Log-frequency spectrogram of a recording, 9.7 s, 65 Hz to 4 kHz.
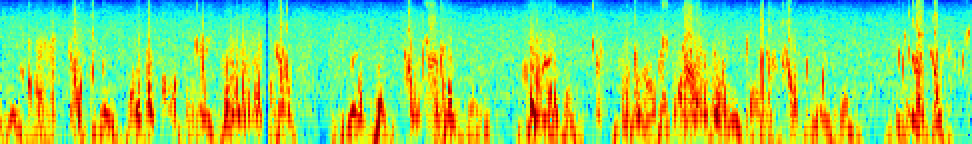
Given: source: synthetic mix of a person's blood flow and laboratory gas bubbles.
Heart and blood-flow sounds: Doppler ultrasound of blood flow; precordium
0.19-0.56 s: bubbles
0.66-0.84 s: bubbles
0.88-0.95 s: bubbles
1.01-1.06 s: bubbles
1.31-2.14 s: bubbles
2.19-2.63 s: bubbles
2.67-2.93 s: bubbles
3.48-3.64 s: bubbles
4.00-4.55 s: bubbles
5.20-5.61 s: bubbles
5.89-6.04 s: bubbles
6.19-6.69 s: bubbles
6.72-7.27 s: bubbles
7.43-7.97 s: bubbles
8.03-8.11 s: bubbles
8.19-8.28 s: bubbles
8.95-9.71 s: bubbles
From the record:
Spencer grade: 3 (all of the cardiac periods contain showers or single bubble signals, but not dominating or overriding the cardiac motion signals); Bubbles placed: anywhere in the cardiac cycle

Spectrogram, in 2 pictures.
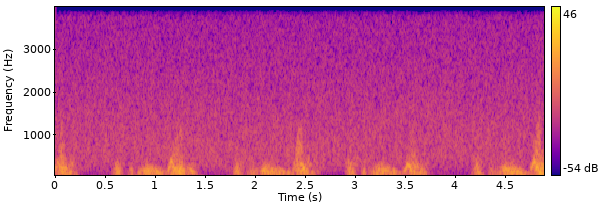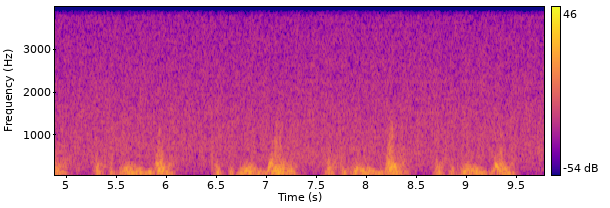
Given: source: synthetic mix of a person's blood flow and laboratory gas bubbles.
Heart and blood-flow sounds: Doppler ultrasound of blood flow; precordium
no bubbles
From the record:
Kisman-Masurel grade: 000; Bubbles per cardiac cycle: 0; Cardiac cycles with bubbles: 0%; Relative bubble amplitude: no bubbles discernible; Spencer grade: 0 (complete lack of bubble signals)

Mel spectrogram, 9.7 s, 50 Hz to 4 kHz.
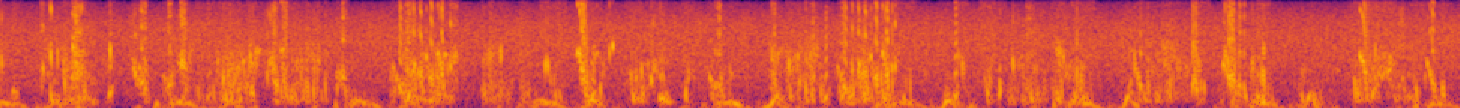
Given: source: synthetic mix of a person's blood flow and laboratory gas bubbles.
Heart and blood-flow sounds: Doppler ultrasound of blood flow; precordium
0.00-0.14 s: bubbles
0.27-0.66 s: bubbles
0.69-0.79 s: bubbles
0.86-1.01 s: bubbles
1.07-2.39 s: bubbles
2.58-3.06 s: bubbles
3.20-3.43 s: bubbles
3.46-3.56 s: bubbles
3.60-3.78 s: bubbles
3.81-4.12 s: bubbles
4.16-4.64 s: bubbles
4.70-4.92 s: bubbles
5.11-6.10 s: bubbles
6.29-6.47 s: bubbles
6.52-7.31 s: bubbles
7.51-8.07 s: bubbles
8.12-8.51 s: bubbles
8.63-9.68 s: bubbles
From the record:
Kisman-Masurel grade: 444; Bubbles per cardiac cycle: continuous sound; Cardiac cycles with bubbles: 100%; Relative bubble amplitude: maximal (0.775 to 0.999); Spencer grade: 4 (maximum detectable bubble signal sounding continuously throughout systole and diastole of every cardiac period, and overriding the amplitude of the normal cardiac signals); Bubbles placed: anywhere in the cardiac cycle

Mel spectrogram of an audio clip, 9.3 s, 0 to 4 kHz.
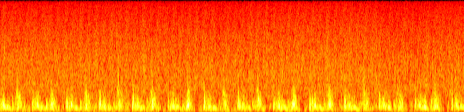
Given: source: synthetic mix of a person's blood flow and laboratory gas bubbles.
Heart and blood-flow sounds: Doppler ultrasound of blood flow; precordium
no bubbles
From the record:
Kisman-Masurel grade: 000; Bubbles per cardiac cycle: 0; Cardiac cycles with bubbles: 0%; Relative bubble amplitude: no bubbles discernible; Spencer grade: 0 (complete lack of bubble signals)

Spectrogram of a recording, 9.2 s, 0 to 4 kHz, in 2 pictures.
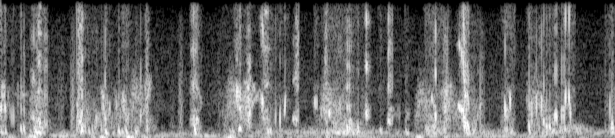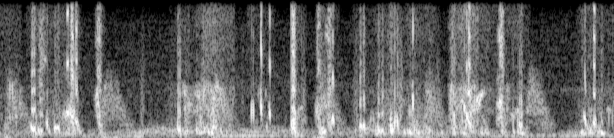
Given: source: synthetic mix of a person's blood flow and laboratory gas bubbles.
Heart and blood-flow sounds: Doppler ultrasound of blood flow; subclavian vein
0.00-0.37 s: bubbles
0.57-1.15 s: bubbles
1.41-1.52 s: bubbles
1.66-2.24 s: bubbles
2.34-3.00 s: bubbles
3.03-3.08 s: bubbles
3.17-3.61 s: bubbles
3.74-3.88 s: bubbles
3.94-4.31 s: bubbles
4.54-4.77 s: bubbles
4.80-5.24 s: bubbles
5.31-5.42 s: bubbles
5.91-6.42 s: bubbles
6.46-6.67 s: bubbles
6.79-6.91 s: bubbles
6.96-7.16 s: bubbles
7.25-7.88 s: bubbles
7.96-8.58 s: bubbles
8.93-9.22 s: bubbles
From the record:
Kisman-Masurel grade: 343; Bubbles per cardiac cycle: rolling drumbeat, 9 or more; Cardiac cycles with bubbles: 100%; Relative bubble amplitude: loud (0.450 to 0.775); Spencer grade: 3 (all of the cardiac periods contain showers or single bubble signals, but not dominating or overriding the cardiac motion signals); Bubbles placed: anywhere in the cardiac cycle

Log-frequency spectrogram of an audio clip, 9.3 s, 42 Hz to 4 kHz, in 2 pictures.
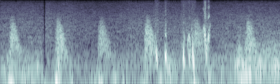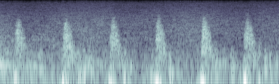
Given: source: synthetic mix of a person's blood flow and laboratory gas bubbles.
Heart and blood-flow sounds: Doppler ultrasound of blood flow; subclavian vein
2.57-2.65 s: bubbles
2.73-2.81 s: bubbles
3.01-3.26 s: bubbles
3.36-3.51 s: bubbles
From the record:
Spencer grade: 1 (occasional bubble signal discernible with the cardiac motion signal, with majority of cardiac periods free of bubbles); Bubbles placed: anywhere in the cardiac cycle

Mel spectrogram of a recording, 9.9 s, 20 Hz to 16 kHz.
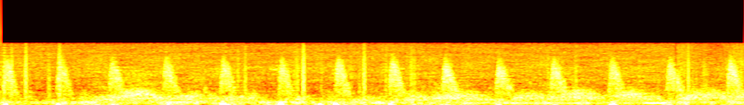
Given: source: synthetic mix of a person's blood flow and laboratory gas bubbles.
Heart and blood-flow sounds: Doppler ultrasound of blood flow; subclavian vein
2.71-2.75 s: bubbles
From the record:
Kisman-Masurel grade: 111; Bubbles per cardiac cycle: 1 to 2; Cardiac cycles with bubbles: 1 to 10%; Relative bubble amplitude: barely perceptible (0.100 to 0.250); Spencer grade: 1 (occasional bubble signal discernible with the cardiac motion signal, with majority of cardiac periods free of bubbles); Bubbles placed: anywhere in the cardiac cycle

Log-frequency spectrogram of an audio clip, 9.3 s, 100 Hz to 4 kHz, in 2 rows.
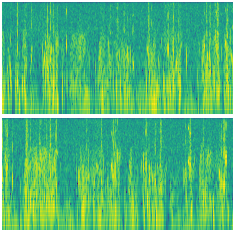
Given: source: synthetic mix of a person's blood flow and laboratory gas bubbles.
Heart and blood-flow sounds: Doppler ultrasound of blood flow; precordium
0.00-0.63 s: bubbles
0.77-1.77 s: bubbles
1.83-1.87 s: bubbles
1.96-2.67 s: bubbles
2.86-3.12 s: bubbles
3.15-3.73 s: bubbles
3.90-3.98 s: bubbles
4.00-4.88 s: bubbles
5.00-5.81 s: bubbles
6.12-7.00 s: bubbles
7.20-7.93 s: bubbles
8.21-8.49 s: bubbles
8.62-9.19 s: bubbles
From the record:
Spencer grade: 4 (maximum detectable bubble signal sounding continuously throughout systole and diastole of every cardiac period, and overriding the amplitude of the normal cardiac signals); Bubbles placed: anywhere in the cardiac cycle

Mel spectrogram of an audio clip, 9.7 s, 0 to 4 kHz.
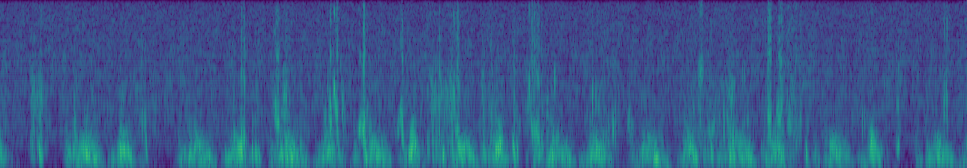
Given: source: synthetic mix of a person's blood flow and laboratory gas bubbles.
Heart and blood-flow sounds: Doppler ultrasound of blood flow; precordium
0.29-0.49 s: bubbles
0.66-1.03 s: bubbles
1.07-1.09 s: bubbles
1.18-1.33 s: bubbles
1.39-1.50 s: bubbles
2.21-2.64 s: bubbles
2.72-2.96 s: bubbles
3.24-3.47 s: bubbles
3.54-3.73 s: bubbles
3.94-4.18 s: bubbles
4.25-4.66 s: bubbles
4.79-5.07 s: bubbles
5.10-5.62 s: bubbles
5.89-6.20 s: bubbles
6.27-6.37 s: bubbles
6.83-7.52 s: bubbles
7.58-8.12 s: bubbles
8.59-8.78 s: bubbles
8.96-9.02 s: bubbles
9.37-9.52 s: bubbles
9.64-9.68 s: bubbles
From the record:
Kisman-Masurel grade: 242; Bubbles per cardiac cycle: several, 3 to 8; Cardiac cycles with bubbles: 100%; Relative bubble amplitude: moderate (0.250 to 0.450); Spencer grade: 3 (all of the cardiac periods contain showers or single bubble signals, but not dominating or overriding the cardiac motion signals); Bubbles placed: anywhere in the cardiac cycle

